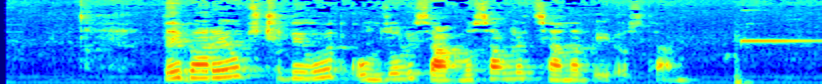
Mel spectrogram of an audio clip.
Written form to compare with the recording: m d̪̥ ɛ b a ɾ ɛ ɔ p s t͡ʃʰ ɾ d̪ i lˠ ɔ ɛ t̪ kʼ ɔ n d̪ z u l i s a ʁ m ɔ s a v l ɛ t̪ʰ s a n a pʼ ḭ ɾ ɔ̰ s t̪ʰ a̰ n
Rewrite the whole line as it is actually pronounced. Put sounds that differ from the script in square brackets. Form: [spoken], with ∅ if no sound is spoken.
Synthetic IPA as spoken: m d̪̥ ɛ b a ɾ ɛ ɔ p s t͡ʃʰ ɾ d̪ i lˠ ɔ ɛ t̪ kʼ [u] n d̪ z u l i s a ʁ m ɔ s a v l ɛ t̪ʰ s a n a pʼ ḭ ɾ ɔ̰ s t̪ʰ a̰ n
